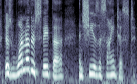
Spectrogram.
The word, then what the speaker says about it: Svetha: Oh, it's a Svetha Svetha. and not Shweta. Svetha. Okay. Svetha. Yeah, My dad wanted to be like, That's the Telugu pronunciation thingy of But it. no one will give me that V.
